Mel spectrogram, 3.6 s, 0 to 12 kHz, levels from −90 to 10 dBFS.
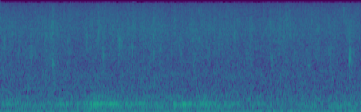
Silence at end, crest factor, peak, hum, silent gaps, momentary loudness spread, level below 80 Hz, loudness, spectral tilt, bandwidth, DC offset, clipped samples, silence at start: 0 s; 18 dB; -20 dBFS; none; none; 2 LU; -56 dBFS; -37 LUFS; -2 dB/octave; 11.5 kHz; 0.3%; under 0.1%; 0 s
